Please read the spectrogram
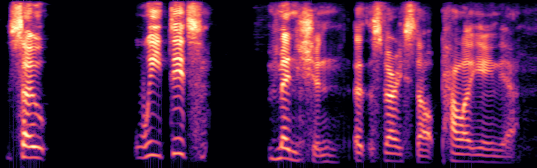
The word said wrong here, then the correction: Palhinha: Um, I've just butchered his name. Sorry, Palhinha.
